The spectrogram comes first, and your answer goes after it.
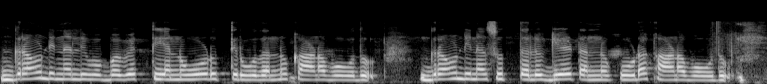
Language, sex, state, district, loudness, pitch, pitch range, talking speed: Kannada, female, Karnataka, Bangalore, -12 LUFS, 225 Hz, 210-240 Hz, 80 wpm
